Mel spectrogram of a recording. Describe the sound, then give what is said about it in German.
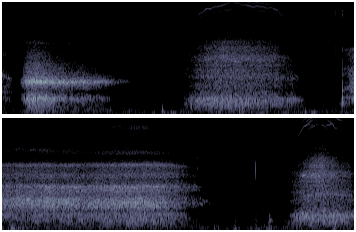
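Slow, deep breathing during a guided meditation, in through the nose and out through the open mouth: a few long, soft, airy swells separated by short pauses, faint and alone. “Und nun atme ein und durch den geöffneten Mund wieder aus.”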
